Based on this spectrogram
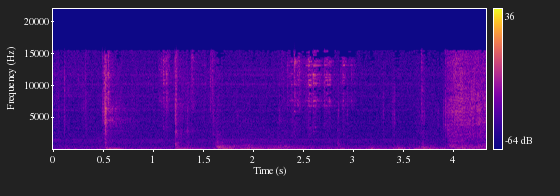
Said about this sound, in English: So we are driving in a car, and she's putting a cassette of hers into the car stereo.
